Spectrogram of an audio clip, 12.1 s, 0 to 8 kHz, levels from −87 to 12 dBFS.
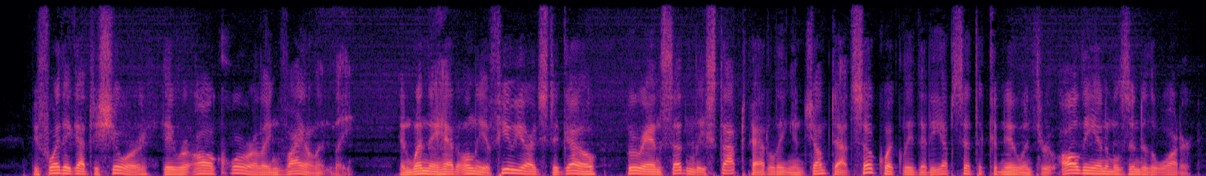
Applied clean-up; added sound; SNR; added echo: neural mask model Resemble Enhance denoiser.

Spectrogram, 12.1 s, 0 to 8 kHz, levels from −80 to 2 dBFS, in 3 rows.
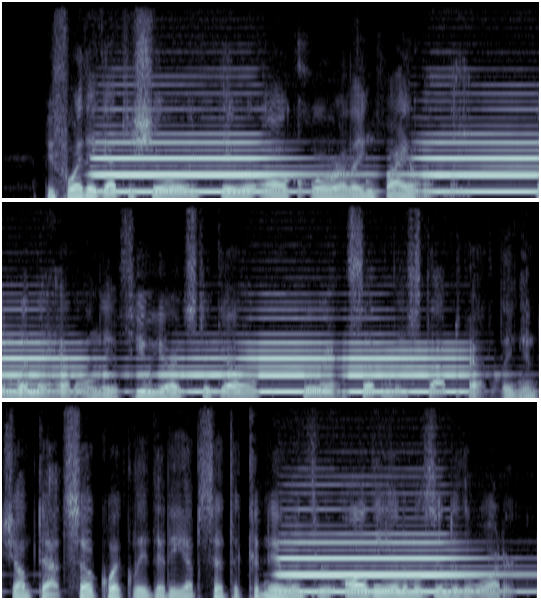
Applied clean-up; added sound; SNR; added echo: neural mask model RNNoise.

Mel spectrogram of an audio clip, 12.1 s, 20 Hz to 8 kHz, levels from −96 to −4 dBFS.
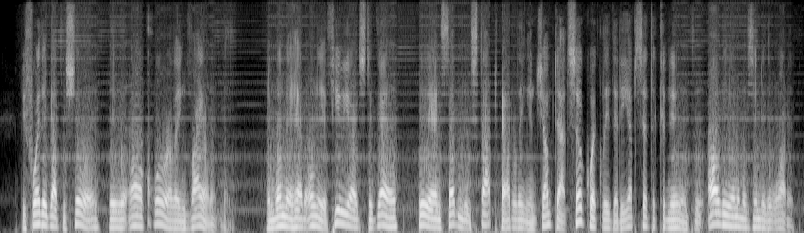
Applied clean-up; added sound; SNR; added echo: neural separator model SepFormer DNS4.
